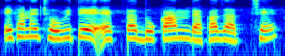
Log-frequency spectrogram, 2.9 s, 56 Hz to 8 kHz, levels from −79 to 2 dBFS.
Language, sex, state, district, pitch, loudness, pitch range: Bengali, female, West Bengal, Cooch Behar, 270 Hz, -16 LUFS, 250-290 Hz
